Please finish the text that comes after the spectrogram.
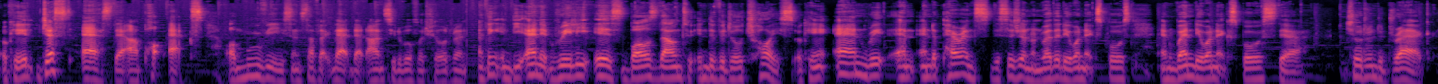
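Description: A man with a husky voice, a drag queen giving chatty, casual vlog commentary and often checking in with "okay". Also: mid-range voice, a little fast, warm tone. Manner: chatty, punctuates points with "okay".

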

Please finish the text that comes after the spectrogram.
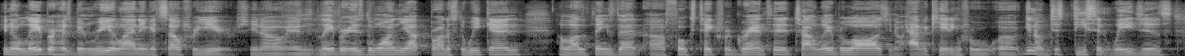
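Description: A man's voice: on the low side, fairly even intonation, moderate pace, a little mellow. A man in his thirties, a union leader speaking earnestly as a guest in a TV studio interview. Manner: earnest, repeats words when emphasizing. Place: small TV studio.

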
